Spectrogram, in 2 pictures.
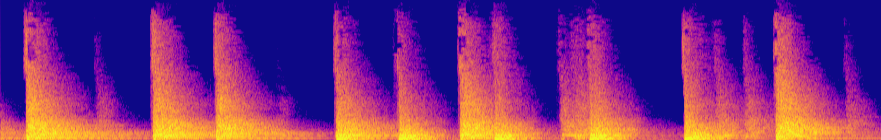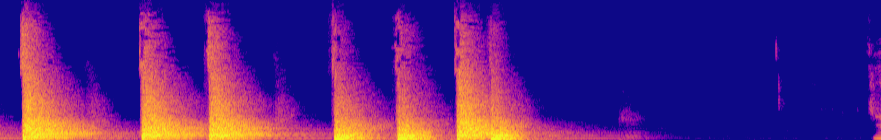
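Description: A tapan drum pattern of resonant, ringing hits in a syncopated groove, louder strokes mixed with quicker lighter ghost notes, then fading into silence.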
